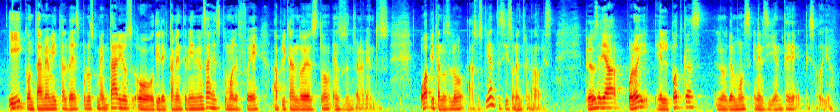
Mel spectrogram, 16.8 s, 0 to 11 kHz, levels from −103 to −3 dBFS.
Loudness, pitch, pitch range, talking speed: -19 LUFS, 105 Hz, 95-120 Hz, 155 wpm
